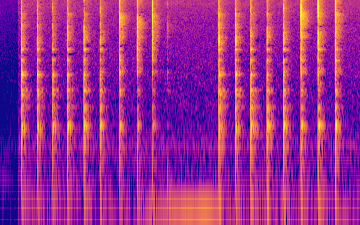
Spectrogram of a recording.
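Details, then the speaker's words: East German Migma flattop/archtop hybrid guitar, finger taps on headstock: later taps ring duller and buzzier where a corner of the headstock overlay is loose. "part of the headstock overlay is loose and again you can hear it just by tapping on it listen to how the sound changes"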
